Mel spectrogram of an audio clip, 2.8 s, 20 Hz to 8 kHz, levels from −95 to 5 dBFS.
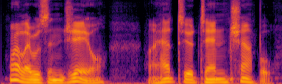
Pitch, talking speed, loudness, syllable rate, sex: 100 Hz, 210 wpm, -17 LUFS, 5.8 syllables/s, male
